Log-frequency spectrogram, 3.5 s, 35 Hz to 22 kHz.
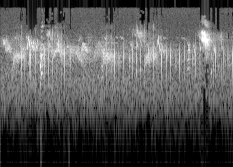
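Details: Common starling at Wittlich in 2017 giving harsh, buzzy rattling song, rapid pulses running together into a continuous grating chatter, then one loud, sharp squeak near the end, over steady background noise.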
